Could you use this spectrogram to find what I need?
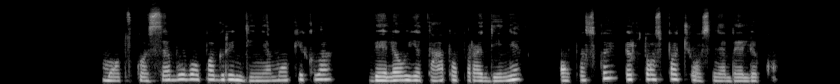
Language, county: Lithuanian, Kaunas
